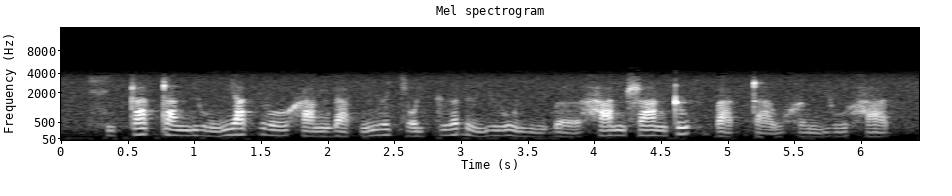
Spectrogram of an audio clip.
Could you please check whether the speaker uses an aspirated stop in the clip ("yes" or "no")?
no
